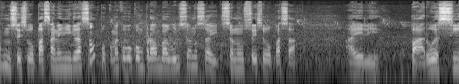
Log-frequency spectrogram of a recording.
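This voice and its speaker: A Brazilian man telling a story in a casual, animated way, acting out both sides of a conversation. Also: sits high, slight background noise. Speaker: vlogger.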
